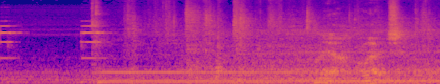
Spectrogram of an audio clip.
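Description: A microwave hums steadily as it runs.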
